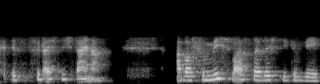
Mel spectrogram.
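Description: Lively intonation from a woman at a medium pitch. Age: 30s. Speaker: kindergarten teacher and yoga teacher. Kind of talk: interview, personal testimony. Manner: hesitant, many fillers.

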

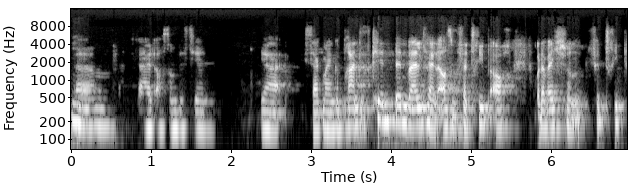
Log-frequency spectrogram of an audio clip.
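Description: At a moderate pace, a woman speaks in a fairly low, somewhat breathy voice with fairly even intonation and big swings in loudness. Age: 20s. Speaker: aspiring virtual assistant. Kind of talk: casual interview chat.

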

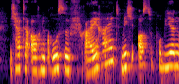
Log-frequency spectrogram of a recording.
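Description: A woman with a fairly high voice speaks at a moderate pace, her pitch swinging very widely. Noticeable background noise is present. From Germany, near Frankfurt (Hesse). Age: 40s. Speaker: company founder. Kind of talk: interview. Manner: hesitant, many fillers.

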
